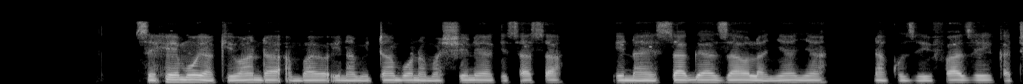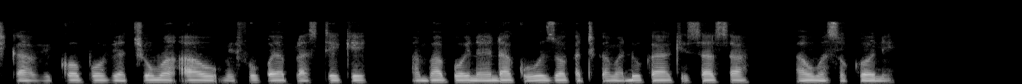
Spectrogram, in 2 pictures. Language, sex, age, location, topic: Swahili, male, 18-24, Dar es Salaam, agriculture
